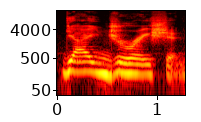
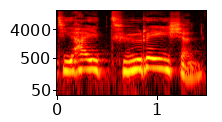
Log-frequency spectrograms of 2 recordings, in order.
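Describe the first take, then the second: First: The d and r blend into a j sound. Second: The d and r are said as separate sounds. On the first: The speaker calls it right. "when the D and the R sound are put together, it sort of sounds like the J sound" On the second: The speaker calls it wrong. "Like most Koreans would say dehydration"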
